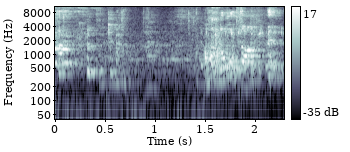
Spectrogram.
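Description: Voices of people reacting to a taste, with laughter and throaty vocal sounds, over background music.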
